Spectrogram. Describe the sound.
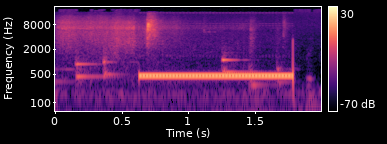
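A telephone call comes in to a studio: a couple of faint short beeps, then one loud, steady mid-pitched tone holding for just over a second before cutting off.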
